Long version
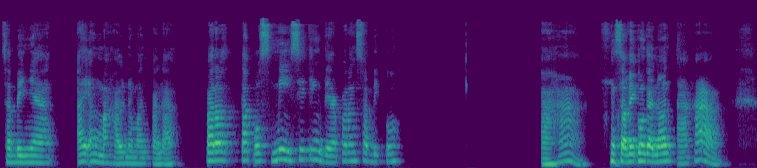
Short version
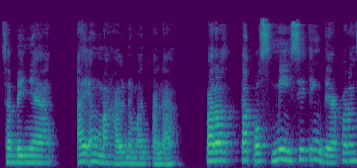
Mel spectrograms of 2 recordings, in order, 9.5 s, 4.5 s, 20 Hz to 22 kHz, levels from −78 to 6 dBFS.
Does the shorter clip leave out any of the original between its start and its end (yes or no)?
no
